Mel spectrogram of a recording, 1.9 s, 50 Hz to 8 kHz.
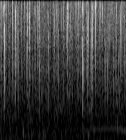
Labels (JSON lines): {"label": "biophony, cascading saw", "recorder": "SoundTrap 600 or HydroMoth"}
